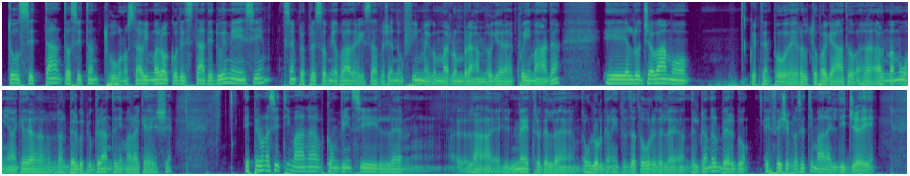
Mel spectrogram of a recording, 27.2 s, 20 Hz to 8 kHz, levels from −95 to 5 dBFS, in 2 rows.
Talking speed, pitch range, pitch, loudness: 135 wpm, 100-130 Hz, 110 Hz, -25 LUFS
